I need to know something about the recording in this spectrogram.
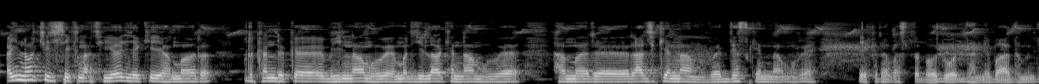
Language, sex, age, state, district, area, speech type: Maithili, male, 60+, Bihar, Purnia, rural, spontaneous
